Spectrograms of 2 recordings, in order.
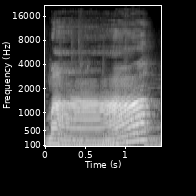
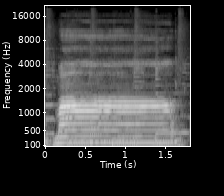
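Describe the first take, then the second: First: The pitch dips low, then rises. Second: The pitch stays high and level. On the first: "it bounces back to first tone after going deeper a bit" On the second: "First tone is the tone with the highest pitch, and it goes flat up there"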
